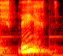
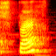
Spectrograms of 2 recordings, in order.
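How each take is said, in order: First: The verb's vowel sounds like 'i'. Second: The verb's vowel sounds like 'e'. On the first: The speaker calls it right. "tapi spricht" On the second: The speaker calls it wrong. "tidak sprecht"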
